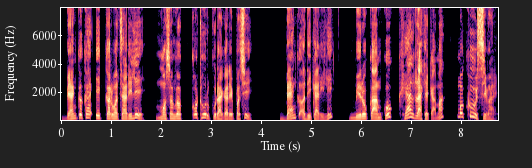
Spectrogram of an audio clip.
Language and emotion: Nepali, happy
